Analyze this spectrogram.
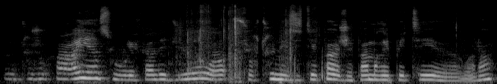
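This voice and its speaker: A woman hosting her own craft channel, showing her cross-stitch canvases in a casual, unhurried vlog, hesitant and full of fillers. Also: on the high side, fairly even intonation, warm tone, slight background noise. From France. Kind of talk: casual show-and-tell vlog.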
